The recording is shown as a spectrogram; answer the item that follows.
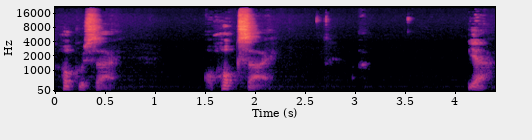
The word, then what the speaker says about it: Hokusai: If I'm not mistaking his name, it's Hokusai or Hokusai. Yeah, it's Hokusai. All right, like in English you say Hokusai, but I'm pretty sure in the Japanese it's Hokusai.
